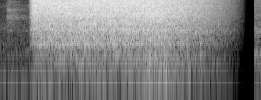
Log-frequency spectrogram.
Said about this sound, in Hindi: तो तेल गरम होने के बाद में टमाटर और लहसुन का जो पेस्ट था बस उसको मैंने डाला है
